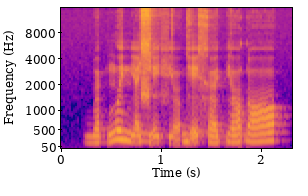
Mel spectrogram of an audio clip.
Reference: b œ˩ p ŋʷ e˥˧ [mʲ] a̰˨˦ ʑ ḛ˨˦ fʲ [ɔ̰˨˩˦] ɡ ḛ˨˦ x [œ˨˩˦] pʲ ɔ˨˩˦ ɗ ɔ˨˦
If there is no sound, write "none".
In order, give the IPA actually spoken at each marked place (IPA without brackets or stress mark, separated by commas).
mʲ, ɔ̰˨˩˦, œ˨˩˦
